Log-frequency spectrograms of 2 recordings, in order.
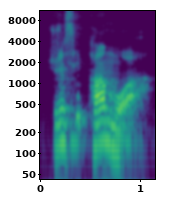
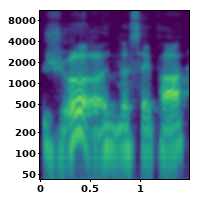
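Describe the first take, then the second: First: Quick unstressed "Je", emphasis moved to "moi"; stress on moi. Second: "Je" drawn out and pushed, English-style; stress on Je. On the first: Teacher showing French-style emphasis, weight on "moi". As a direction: let "Je" slip by, land on "moi". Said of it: "that's how a French person would do that". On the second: Teacher showing what French people don't say, stress on "Je". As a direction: lean hard and slowly on "Je". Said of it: "In French, you cannot say". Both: Shown as a demonstration.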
